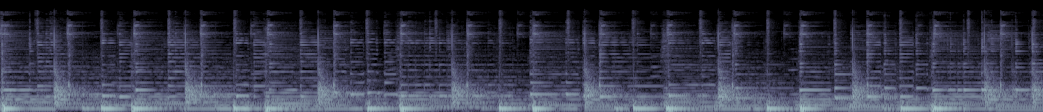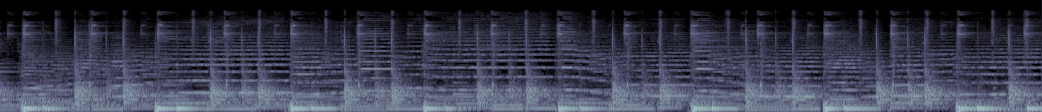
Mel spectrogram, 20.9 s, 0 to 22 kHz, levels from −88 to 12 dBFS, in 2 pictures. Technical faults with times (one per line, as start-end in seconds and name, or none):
none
